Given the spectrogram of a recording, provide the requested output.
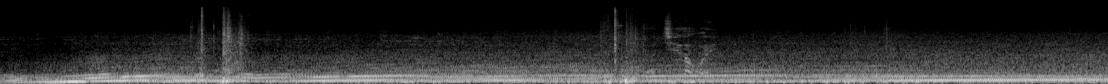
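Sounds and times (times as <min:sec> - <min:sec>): car engine accelerating: 0:00.0 - 0:11.0
gear change clunk: 0:01.9 - 0:02.6, 0:05.9 - 0:06.6.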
